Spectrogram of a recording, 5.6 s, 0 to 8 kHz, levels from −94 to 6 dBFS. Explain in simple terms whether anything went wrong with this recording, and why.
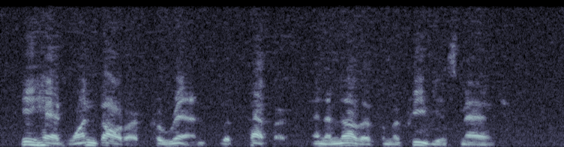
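Noise suppressor artifacts run through the whole clip. A filter tries to remove the steady room noise by turning it down. Between words the noise sinks away. Under the speech it comes back.

Speech cut by the noise suppressor happens five times: 0.62–0.73 s, 1.95–2.24 s, 2.49–2.88 s (just before "and another from a"), 4.42–4.63 s (just after it), and 4.88–5.05 s. Each time the filter mistook quiet speech for noise. Soft sounds there come out swallowed or faint.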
